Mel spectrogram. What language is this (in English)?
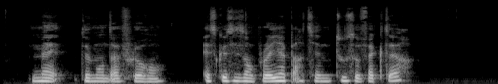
French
